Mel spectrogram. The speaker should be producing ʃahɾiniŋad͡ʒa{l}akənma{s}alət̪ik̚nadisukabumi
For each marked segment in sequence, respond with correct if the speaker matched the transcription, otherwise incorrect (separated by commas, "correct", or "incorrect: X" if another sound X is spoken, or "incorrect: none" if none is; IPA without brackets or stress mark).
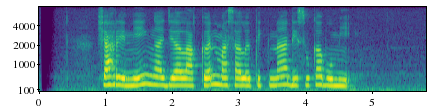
correct, correct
